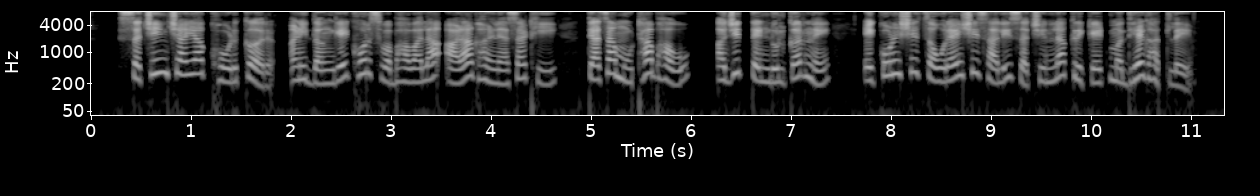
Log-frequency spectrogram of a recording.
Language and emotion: Marathi, neutral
